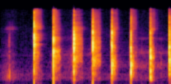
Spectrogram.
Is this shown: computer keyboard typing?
no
